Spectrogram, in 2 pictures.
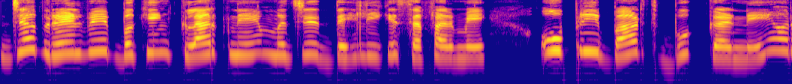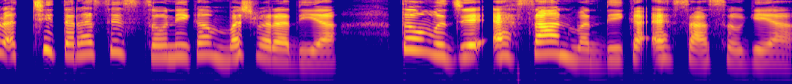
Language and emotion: Urdu, happy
